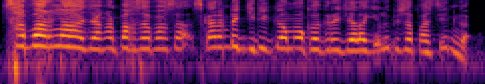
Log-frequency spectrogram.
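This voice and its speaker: A man voicing an angry, scolding male friend who shouts at him in slang. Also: extremely high pitch, steady tone, very fast, voice pushed up.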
